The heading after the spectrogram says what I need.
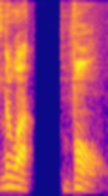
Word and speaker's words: Louisville: vills around Louisville but no it's Lua V like I was almost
